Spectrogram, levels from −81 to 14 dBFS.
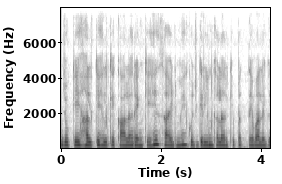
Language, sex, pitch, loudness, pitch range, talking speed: Urdu, female, 195 Hz, -19 LUFS, 185-205 Hz, 215 wpm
